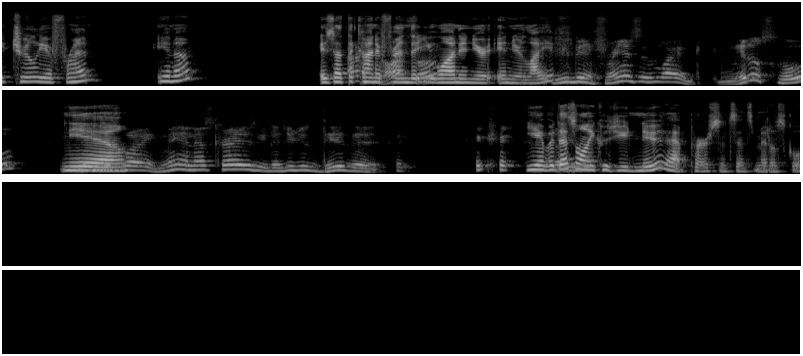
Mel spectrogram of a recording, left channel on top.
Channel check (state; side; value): silent; right; digital silence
